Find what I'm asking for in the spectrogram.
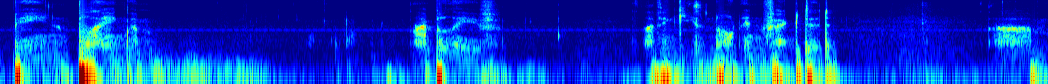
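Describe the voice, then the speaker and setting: A man whispering an ASMR recap in a breathy, unvoiced voice, explaining things in a hesitant, self-correcting way. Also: fairly bright tone. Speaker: host of an ASMR trivia channel.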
